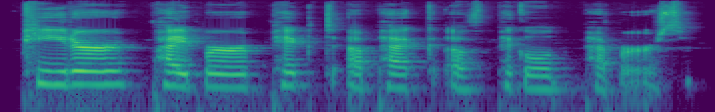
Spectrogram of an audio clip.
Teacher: this metrical foot is made up of a stressed syllable followed by an unstressed syllable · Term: trochee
